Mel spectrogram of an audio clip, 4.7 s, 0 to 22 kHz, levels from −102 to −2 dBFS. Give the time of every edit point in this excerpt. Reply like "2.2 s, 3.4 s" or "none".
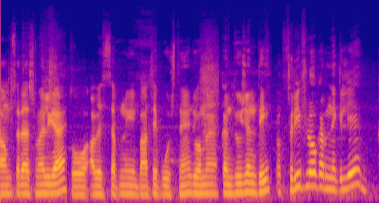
3.4 s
